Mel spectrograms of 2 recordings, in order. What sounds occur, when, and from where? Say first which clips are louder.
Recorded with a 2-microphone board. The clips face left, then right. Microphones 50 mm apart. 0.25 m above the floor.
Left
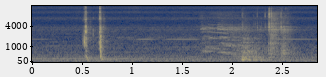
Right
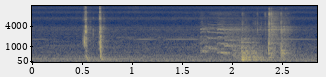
1.7 s a squeak: right 6 dB; 55° right (ahead or behind), 2.0 m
